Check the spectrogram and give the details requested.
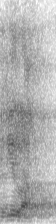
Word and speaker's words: Kilab: Si bagusnya Bani Kilab, bukan Kalab sebenarnya, dia jamak Kilab, Bani Kilab.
